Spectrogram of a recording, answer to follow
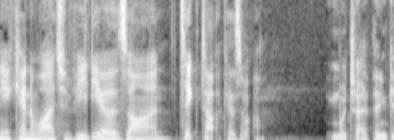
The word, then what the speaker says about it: TikTok: in Portuguese Tick Tock how do you say tiktok much more difficult chikitaki it's not just adding extra sounds everywhere tick tock Tick Tock yes so here tick tock Tick Tock yeah so an interesting thing in the talk Tick Tock ah yeah that's like a an ah sound just like product yeah tick tock tick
